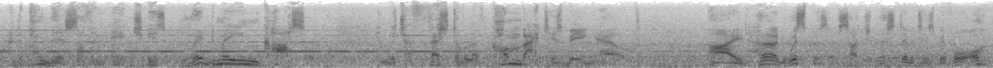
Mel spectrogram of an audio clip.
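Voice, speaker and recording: Grandiose, hearty warrior jar, swooping pitch. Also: male voice, heavy background noise. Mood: proud, buoyant. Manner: theatrical, courteous, effusive, old-fashioned phrasing. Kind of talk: video game character dialogue. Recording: loud music behind the voice.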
